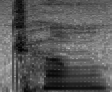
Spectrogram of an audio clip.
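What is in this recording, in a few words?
"cheng", Mandarin Chinese pinyin voice, first tone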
